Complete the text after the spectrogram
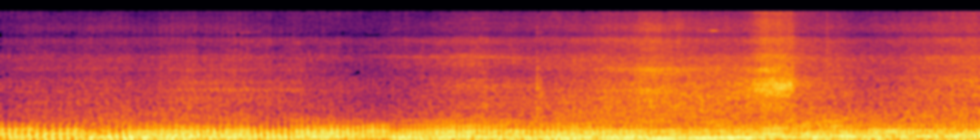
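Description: A motor scooter engine idles close by.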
